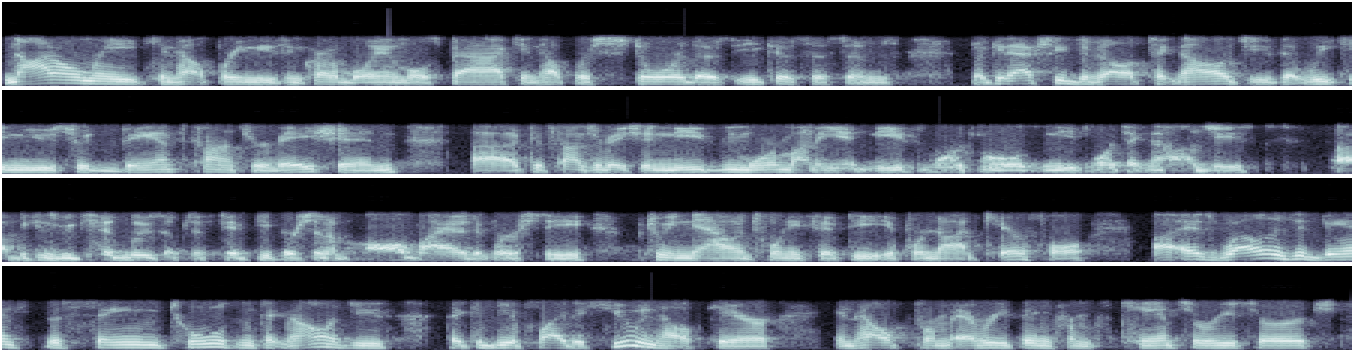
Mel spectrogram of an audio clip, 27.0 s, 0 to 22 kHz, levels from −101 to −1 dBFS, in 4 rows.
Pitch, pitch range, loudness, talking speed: 105 Hz, 95-115 Hz, -15 LUFS, 185 wpm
